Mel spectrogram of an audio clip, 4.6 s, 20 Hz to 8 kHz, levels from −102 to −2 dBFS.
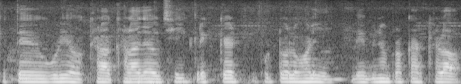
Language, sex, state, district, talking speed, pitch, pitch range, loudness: Odia, male, Odisha, Khordha, 140 wpm, 110 Hz, 105-115 Hz, -17 LUFS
